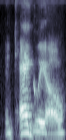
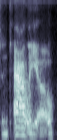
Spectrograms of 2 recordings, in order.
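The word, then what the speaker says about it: Intaglio: say their name because everybody was always saying Inaglio and it's Inalio. So they ended up doing a bar that went literally trying to tell you how to say it. Inalio. That's what they did because everybody always said Inglio and we were all saying it wrong.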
